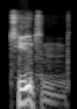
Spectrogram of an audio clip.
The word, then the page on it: Teuton: British English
